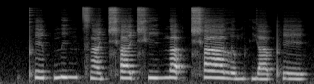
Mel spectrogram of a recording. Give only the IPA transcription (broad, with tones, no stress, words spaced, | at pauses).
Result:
pʰe˨p̚n̪i˧ŋ t͡sã˨˩ t͡ɕʰa˧t͡ɕʰi˧ŋa˦ʔ t͡ɕʰa˥˧ lə˧mkja˧pʰe˥˧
